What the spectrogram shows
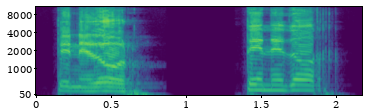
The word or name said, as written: tenedor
